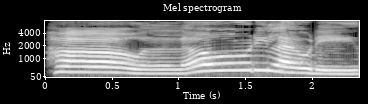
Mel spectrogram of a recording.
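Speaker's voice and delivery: drawn-out, high swooping lament; playful exasperation. Real, not acted. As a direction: wail it theatrically over the hard work of parenting. Exasperated about raising four girls.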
